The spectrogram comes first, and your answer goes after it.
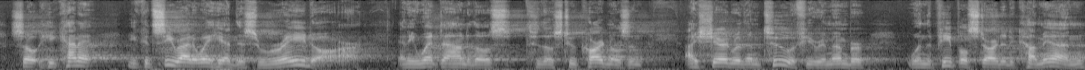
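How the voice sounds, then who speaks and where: Lively intonation marks a man's speech, heard over noticeable background noise. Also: medium pitch for a man, moderate pace. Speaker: cardinal. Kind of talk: panel conversation.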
